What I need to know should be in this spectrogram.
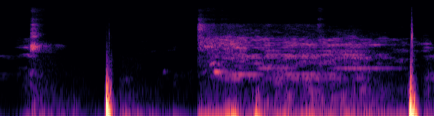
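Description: Hands slap sharply on a head.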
